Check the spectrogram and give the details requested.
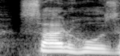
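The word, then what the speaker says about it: San Jose: इसके लिखने का तरीका यह है, ये है यहाँ पर सान होज, और इसको प्रोनाउंसिएशन का तरीका सान होज है।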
